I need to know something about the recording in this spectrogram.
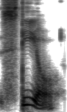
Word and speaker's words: steel: and the sparkling water let's compare these three words the first word is steel we use the long e plus the dark L Steel e like green beans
